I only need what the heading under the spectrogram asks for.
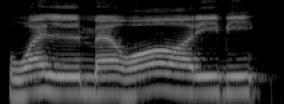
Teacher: Magha, rounded voice, rounded mouth with a heavy voice. · Term: tafkhim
